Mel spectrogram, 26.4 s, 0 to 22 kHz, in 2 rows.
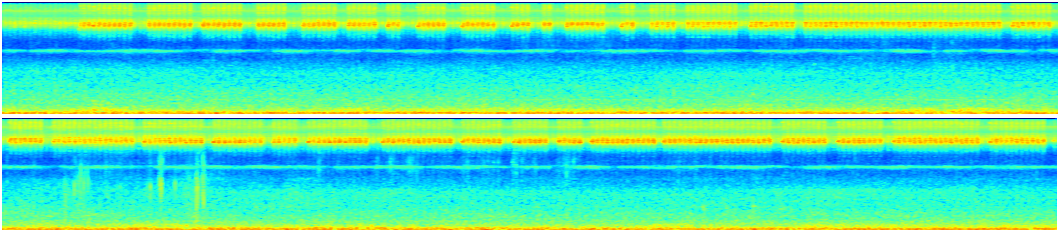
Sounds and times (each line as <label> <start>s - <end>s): august crickets 0.0s - 26.3s
night creature sounding dry leaves 13.8s - 16.5s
